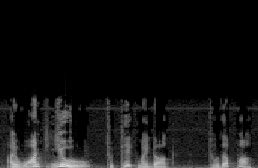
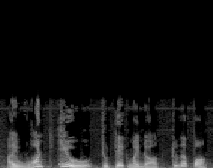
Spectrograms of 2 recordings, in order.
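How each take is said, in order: First: The stress falls on the word you. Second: The same.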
